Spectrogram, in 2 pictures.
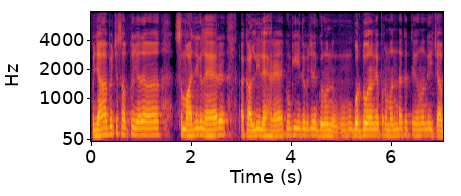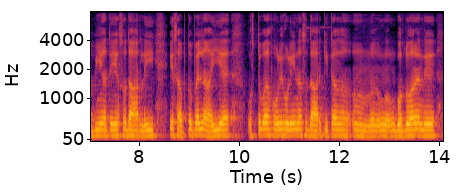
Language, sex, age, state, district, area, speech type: Punjabi, male, 30-45, Punjab, Shaheed Bhagat Singh Nagar, urban, spontaneous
